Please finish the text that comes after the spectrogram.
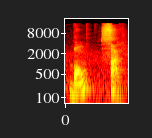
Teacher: em português assim como outras palavras de origem japonesa como Samurai a palavra bonsai pronuncia-se como a sílaba tônica em sai ou seja bom sai ela escreve sem acento gráfico assim como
